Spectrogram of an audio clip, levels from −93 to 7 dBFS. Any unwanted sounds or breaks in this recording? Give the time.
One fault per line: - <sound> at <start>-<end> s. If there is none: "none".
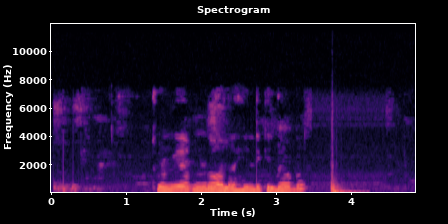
- thud at 3.7-4.3 s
